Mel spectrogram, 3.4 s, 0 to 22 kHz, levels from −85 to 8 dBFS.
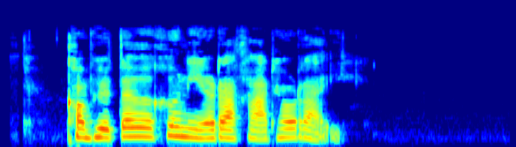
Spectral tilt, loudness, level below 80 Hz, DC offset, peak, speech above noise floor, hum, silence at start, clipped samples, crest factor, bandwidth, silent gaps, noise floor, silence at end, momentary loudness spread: -6.5 dB/octave; -19 LUFS; -68 dBFS; under 0.1%; 0 dBFS; 57 dB; none; 0.45 s; under 0.1%; 20 dB; 11 kHz; none; -75 dBFS; 1.15 s; 10 LU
